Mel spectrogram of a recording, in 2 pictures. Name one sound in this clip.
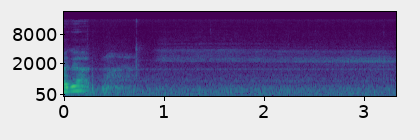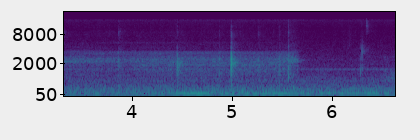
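A vape device crackles softly as a man inhales.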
